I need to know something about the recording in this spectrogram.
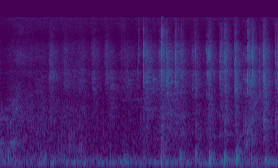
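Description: A Braque Français's claws clicking quickly on a hardwood floor as she runs, starting about halfway in.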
